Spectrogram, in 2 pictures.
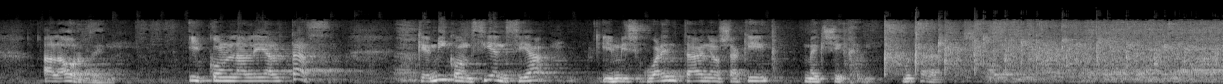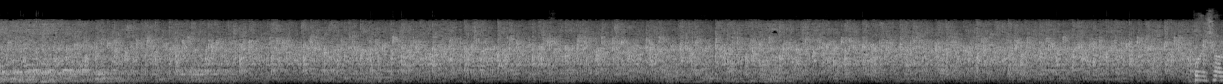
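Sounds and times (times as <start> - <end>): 
speech: 0.4 - 1.2, 1.9 - 3.4, 4.1 - 9.6
party members applauding: 8.8 - 24.4.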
